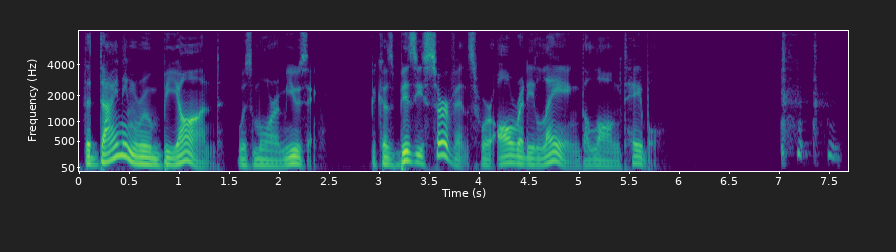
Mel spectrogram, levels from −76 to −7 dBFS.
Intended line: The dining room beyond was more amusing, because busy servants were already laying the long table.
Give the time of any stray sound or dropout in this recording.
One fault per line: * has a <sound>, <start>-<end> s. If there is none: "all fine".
* has a throat clearing, 7.0-7.6 s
